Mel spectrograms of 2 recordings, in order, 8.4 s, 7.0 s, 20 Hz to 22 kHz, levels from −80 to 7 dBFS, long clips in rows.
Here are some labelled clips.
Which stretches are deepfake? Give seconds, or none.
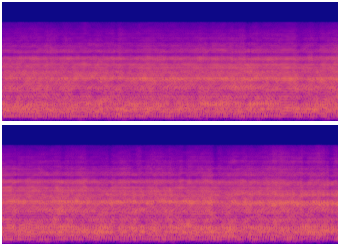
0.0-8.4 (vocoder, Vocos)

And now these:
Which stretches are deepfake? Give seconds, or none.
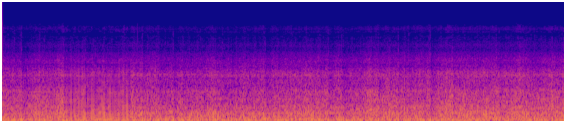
0.8-1.6 (vocoder, Vocos)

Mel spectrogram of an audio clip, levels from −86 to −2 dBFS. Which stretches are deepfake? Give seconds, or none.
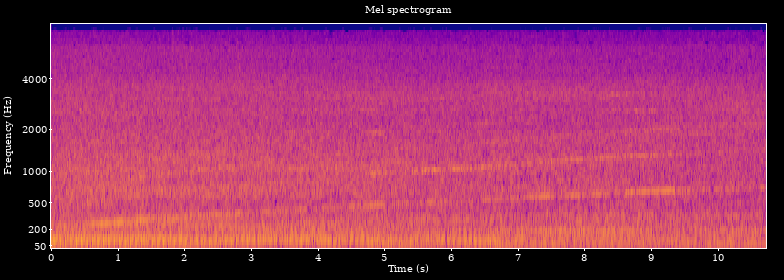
none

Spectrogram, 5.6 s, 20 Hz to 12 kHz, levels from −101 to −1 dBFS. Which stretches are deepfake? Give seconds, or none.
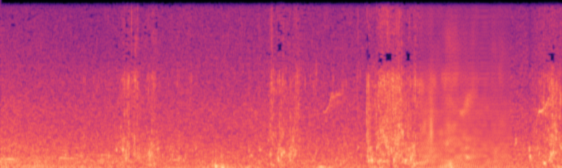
4.2-5.1 (vocoder, Vocos)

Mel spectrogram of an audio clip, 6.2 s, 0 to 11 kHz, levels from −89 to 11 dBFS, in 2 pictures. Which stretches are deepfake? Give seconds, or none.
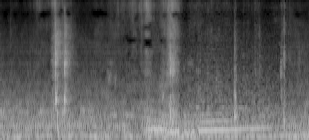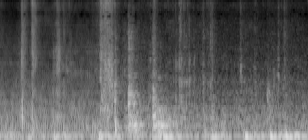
0.0-1.8 (vocoder, Vocos); 2.9-4.1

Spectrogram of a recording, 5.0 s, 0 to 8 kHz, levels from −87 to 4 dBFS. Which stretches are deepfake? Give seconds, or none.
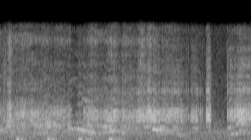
none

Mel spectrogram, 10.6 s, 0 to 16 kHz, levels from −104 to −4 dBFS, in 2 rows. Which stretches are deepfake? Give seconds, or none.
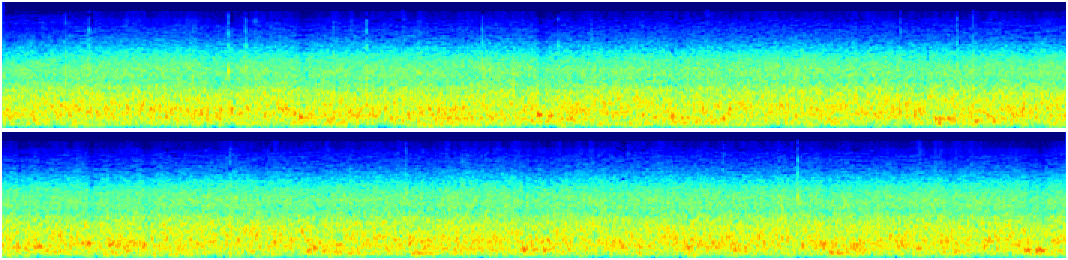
0.0-2.3 (vocoder, Vocos); 4.8-7.0; 7.6-8.3; 9.5-10.6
